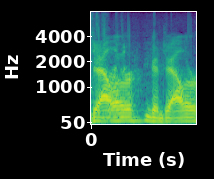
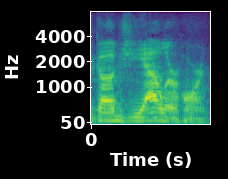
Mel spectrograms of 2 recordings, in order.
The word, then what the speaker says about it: Gjallarhorn: One of the most iconic weapons, one of the most debated pronunciations. I think we got it now. In our game, I'm sure anybody from Europe would tell us that we're a bunch of fools, but a lot of times Gjallarhorn.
